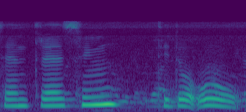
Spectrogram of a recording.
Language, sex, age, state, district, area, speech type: Manipuri, female, 45-60, Manipur, Kangpokpi, urban, read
